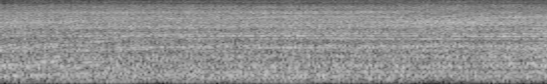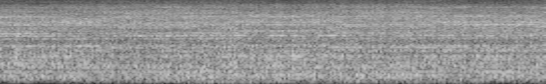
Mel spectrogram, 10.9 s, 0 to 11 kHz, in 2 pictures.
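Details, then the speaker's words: Vintage Hoover 612 upright vacuum after refurbishment, picking up crushed Weetabix test dirt from carpet: steady, even rushing whir with a purr, no rattles, catches or pitch changes; running healthy. "I think these are slower running, hence why it's got a lovely purr to it."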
